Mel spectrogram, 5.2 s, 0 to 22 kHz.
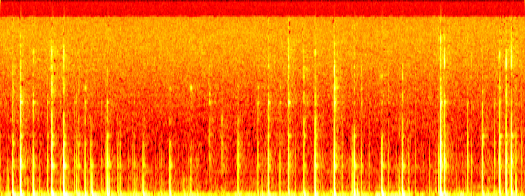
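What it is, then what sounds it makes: Cedar wood serving board. A cedar wood serving board is tapped quickly and delicately with the fingertips, producing a rapid, uneven run of about 26 soft, dull knocks. Each tap is short and low-pitched, with almost no ring or high-end brightness.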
